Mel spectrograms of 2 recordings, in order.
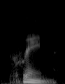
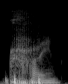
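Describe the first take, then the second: First: The word is made at the front of the mouth. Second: The word is made at the back of the throat. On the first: "if a normal person says cream, it's up here. It's up on my teeth and the tip of my tongue" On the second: "you can feel that little fucking thing in the back of your throat going cream"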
